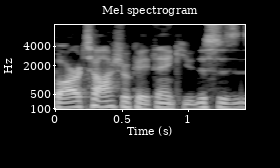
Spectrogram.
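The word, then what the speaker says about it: Bartosz: Um, pronounced Bartosh.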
